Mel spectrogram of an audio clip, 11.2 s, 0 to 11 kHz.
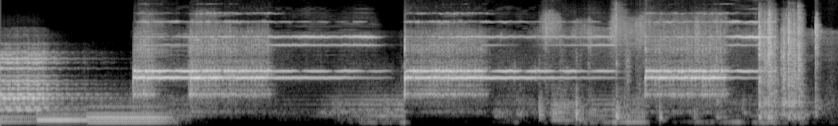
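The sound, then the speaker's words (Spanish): A telephone bell rings in a hotel room at two in the morning. The ringing comes in several bright, trilling bursts separated by short pauses, heard alone without talk. “A las 2 de la mañana, Calimán recibe una llamada telefónica en su cuarto del hotel.”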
